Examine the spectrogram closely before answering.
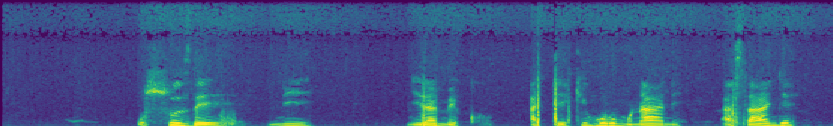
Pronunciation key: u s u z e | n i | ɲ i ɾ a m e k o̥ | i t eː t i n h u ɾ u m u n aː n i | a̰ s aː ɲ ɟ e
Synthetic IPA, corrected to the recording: u s u z e | n i | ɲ i ɾ a m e k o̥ | a t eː k i ŋ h u ɾ u m u n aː n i | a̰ s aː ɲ ɟ e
